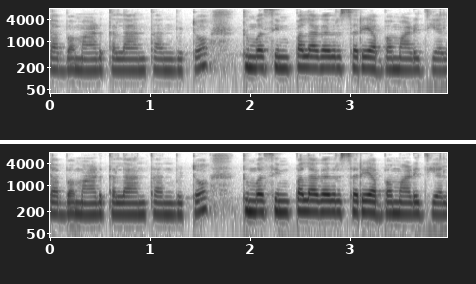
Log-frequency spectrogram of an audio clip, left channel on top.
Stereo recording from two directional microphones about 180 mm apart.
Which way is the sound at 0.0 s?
25° right (ahead or behind).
